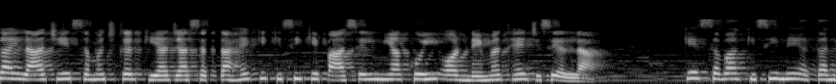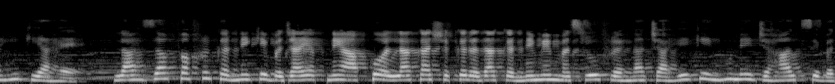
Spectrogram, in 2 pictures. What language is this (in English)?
Urdu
